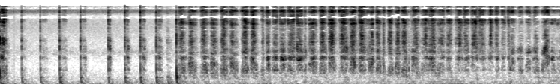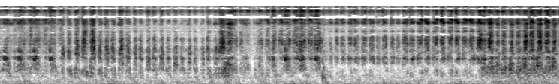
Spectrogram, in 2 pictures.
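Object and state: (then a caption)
Stylus drawing on a glass tablet screen. A plastic stylus tip draws on the glass screen of an iPad with scratching and rubbing strokes. A quick run of separate short strokes opens the clip, then gives way to steady, continuous scratchy rubbing with a dry, bright texture. It stays quiet throughout.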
